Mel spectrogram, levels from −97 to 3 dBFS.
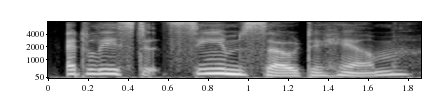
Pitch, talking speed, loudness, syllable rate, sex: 190 Hz, 225 wpm, -15 LUFS, 4.8 syllables/s, female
